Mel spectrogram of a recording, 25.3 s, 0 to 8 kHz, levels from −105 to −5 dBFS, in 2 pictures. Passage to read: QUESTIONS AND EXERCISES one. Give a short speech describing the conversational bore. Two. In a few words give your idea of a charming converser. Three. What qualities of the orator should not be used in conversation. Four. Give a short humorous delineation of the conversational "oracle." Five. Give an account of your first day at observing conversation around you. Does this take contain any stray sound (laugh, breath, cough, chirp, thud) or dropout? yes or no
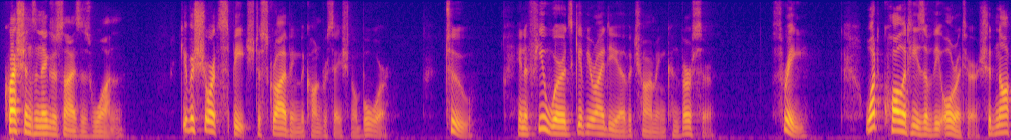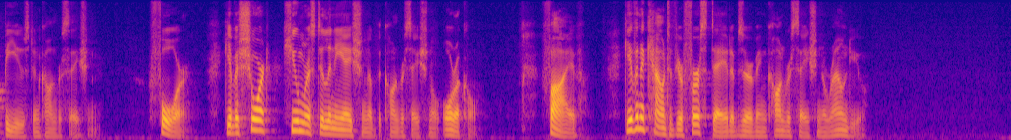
no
